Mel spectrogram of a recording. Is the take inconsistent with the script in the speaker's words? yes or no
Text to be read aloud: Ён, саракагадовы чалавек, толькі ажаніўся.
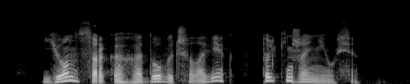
no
